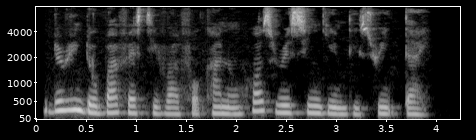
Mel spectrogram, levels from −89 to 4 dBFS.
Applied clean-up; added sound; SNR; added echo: none; none; none; none.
